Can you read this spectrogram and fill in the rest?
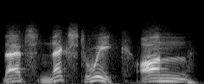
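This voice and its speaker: A man's voice: medium pitch, lively intonation, extremely slow. A man announcing a radio show in a dramatic 1950s broadcast style. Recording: muffled vintage radio broadcast. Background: music.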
